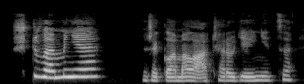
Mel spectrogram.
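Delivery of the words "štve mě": high, annoyed little voice; cross young witch. A narrator's reading. Little witch confiding in raven, annoyed complaint. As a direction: grumble it in a high voice. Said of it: "vykřikla zlostně".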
